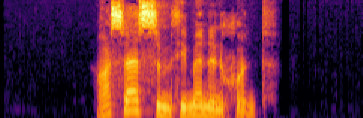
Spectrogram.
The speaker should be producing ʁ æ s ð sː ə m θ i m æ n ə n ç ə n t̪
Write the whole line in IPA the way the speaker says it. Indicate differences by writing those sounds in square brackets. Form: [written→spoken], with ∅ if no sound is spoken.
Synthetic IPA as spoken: ʁ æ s [ð→ʕ] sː ə m θ i m æ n ə n ç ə n t̪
